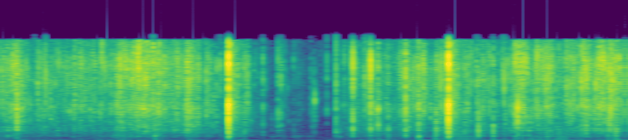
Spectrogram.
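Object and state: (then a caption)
Plastic bubble wrap being popped. A rolled strip of clear plastic bubble wrap is held in both hands while the fingers twist and squeeze it, popping the air-filled bubbles. Steady bright crinkling runs throughout, broken by sharp, dry pops, the two loudest snapping out near the middle of the clip.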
